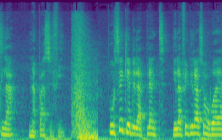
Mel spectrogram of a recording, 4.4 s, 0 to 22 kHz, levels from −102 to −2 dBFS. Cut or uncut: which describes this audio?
cut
